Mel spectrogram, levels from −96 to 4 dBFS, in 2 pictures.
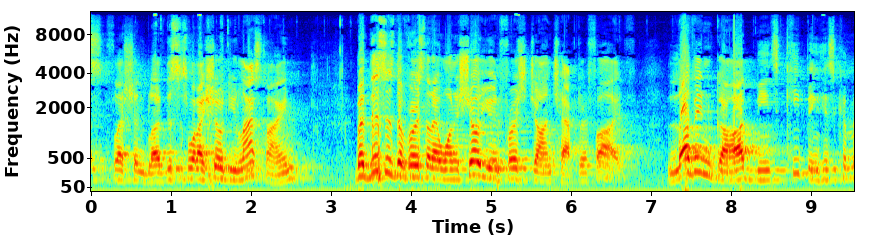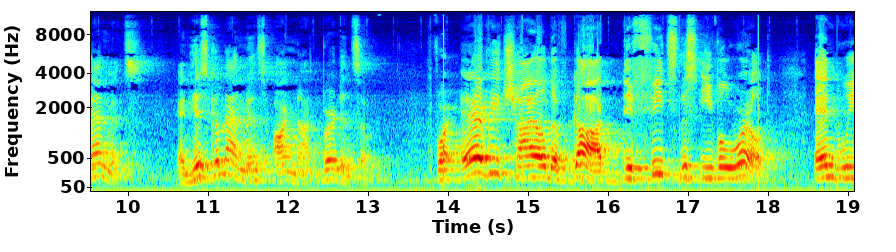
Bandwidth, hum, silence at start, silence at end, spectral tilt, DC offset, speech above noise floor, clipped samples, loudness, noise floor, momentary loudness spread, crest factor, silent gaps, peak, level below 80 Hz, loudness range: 12 kHz; none; 0 s; 0 s; -5 dB/octave; 0.7%; 30 dB; 0.2%; -13 LUFS; -43 dBFS; 15 LU; 14 dB; none; 0 dBFS; -50 dBFS; 8 LU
